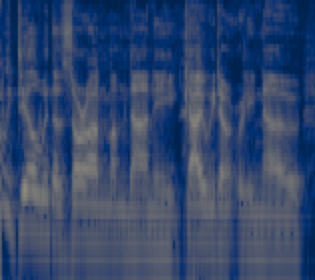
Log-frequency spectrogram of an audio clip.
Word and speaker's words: Mamdani: The name is Mamdani, Mamdani.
